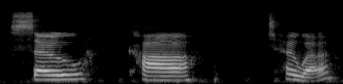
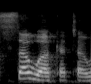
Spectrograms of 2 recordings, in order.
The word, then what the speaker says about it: SOHCAHTOA: our instructions once more so ka toa again make sure you say it right don't add some syllables where there aren't any it's not soak a toe it's so katoa so katoa all right so um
